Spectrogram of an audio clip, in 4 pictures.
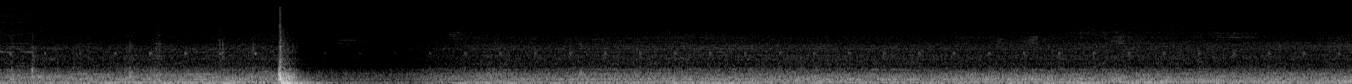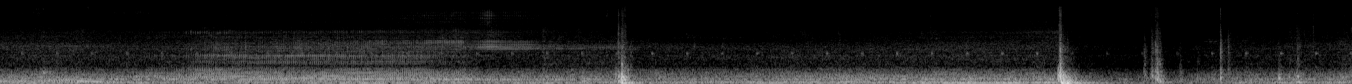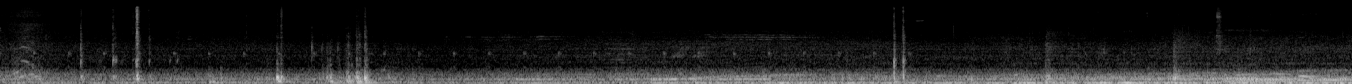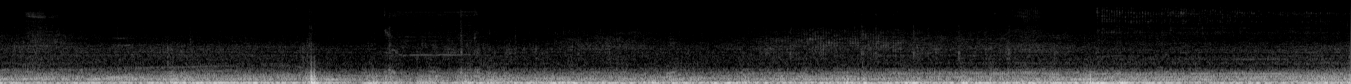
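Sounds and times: road rumble: 0.0s - 54.0s
car engine: 32.4s - 54.0s.

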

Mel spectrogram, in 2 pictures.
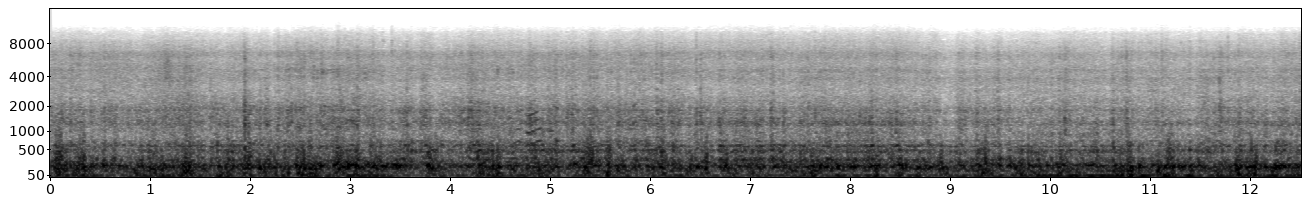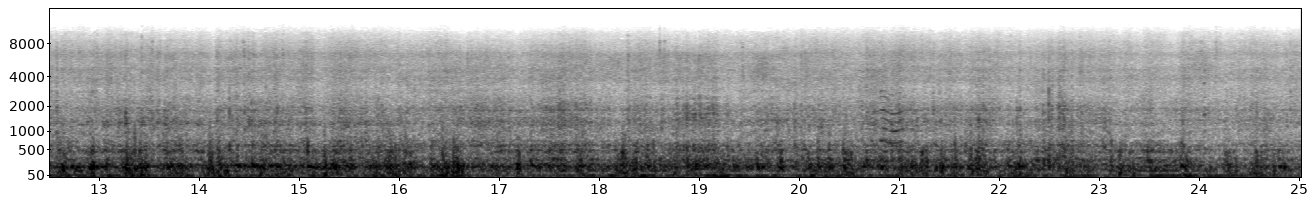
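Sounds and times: sled gliding over snow: 0.0s - 25.0s
wind buffeting microphone: 0.0s - 25.0s.

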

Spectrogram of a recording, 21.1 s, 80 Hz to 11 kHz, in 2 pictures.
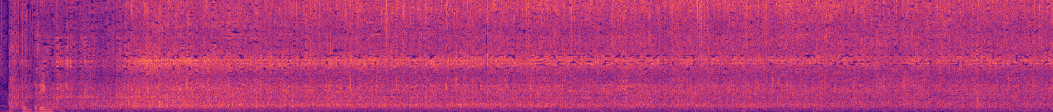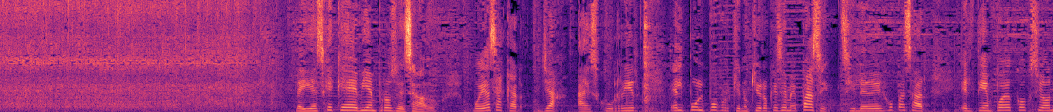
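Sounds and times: blender running: 0.0s - 13.4s.

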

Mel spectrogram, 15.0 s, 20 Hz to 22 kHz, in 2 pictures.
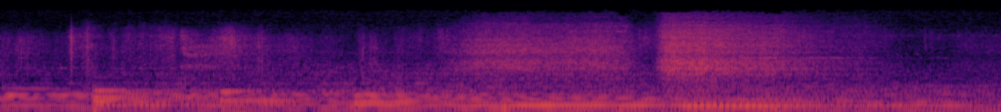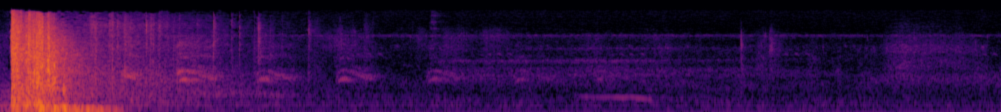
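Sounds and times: crows cawing: 8.2s - 12.2s.

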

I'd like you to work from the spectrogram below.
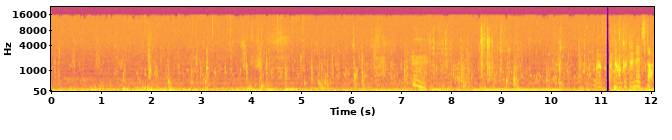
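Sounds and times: wind buffeting microphone: 0.0s - 12.0s
gear knocking in a boat: 1.3s - 11.5s.

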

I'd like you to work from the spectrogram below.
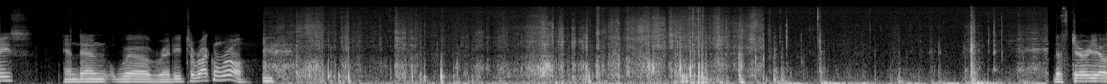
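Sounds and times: dull low bumps: 2.6s - 10.6s
wiring rustling: 2.6s - 10.9s.

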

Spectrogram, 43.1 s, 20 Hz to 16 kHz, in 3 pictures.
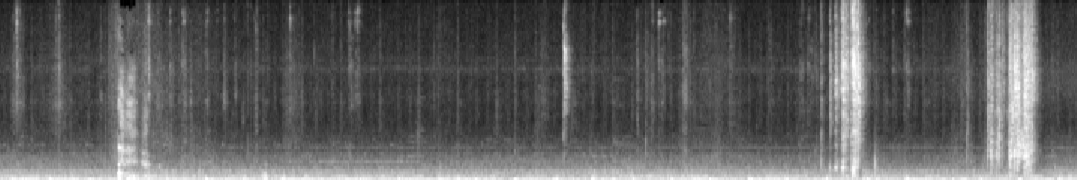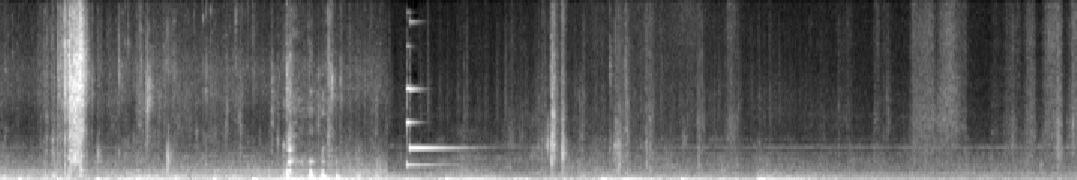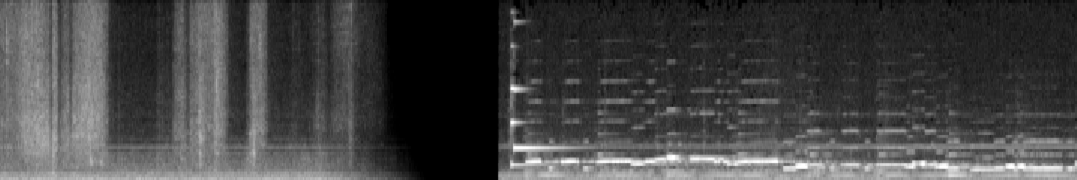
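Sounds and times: soft background music: 0.0s - 32.3s, 35.4s - 43.0s
cloth wiping wooden floor: 25.6s - 30.3s, 30.9s - 33.8s.

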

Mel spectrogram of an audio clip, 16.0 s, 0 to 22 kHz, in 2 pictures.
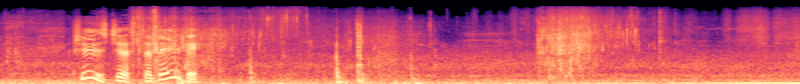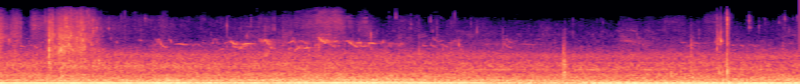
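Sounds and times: short water splash: 1.3s - 3.2s, 5.4s - 6.7s, 8.5s - 9.0s
water sloshing around canoe: 1.3s - 9.1s
light knocks on canoe: 1.4s - 4.4s
wind rumble on microphone: 1.8s - 16.0s.

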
